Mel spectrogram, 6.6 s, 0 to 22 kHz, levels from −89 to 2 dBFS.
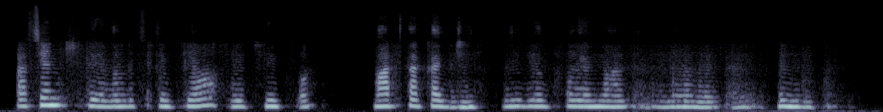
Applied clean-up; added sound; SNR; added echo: neural mask model DeepFilterNet 3.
